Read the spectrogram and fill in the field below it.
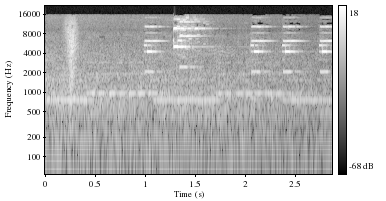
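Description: Soft electronic menu chimes beep several times.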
